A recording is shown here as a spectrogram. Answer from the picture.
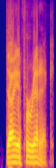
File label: "Diaphoretic", American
